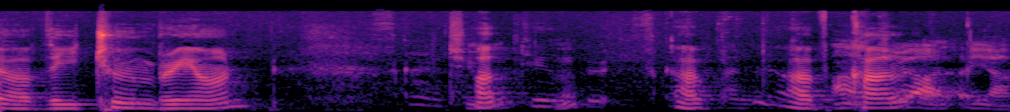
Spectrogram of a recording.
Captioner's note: speaking japanese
